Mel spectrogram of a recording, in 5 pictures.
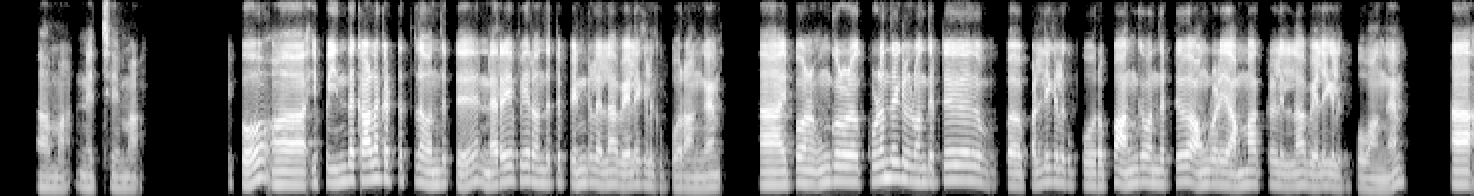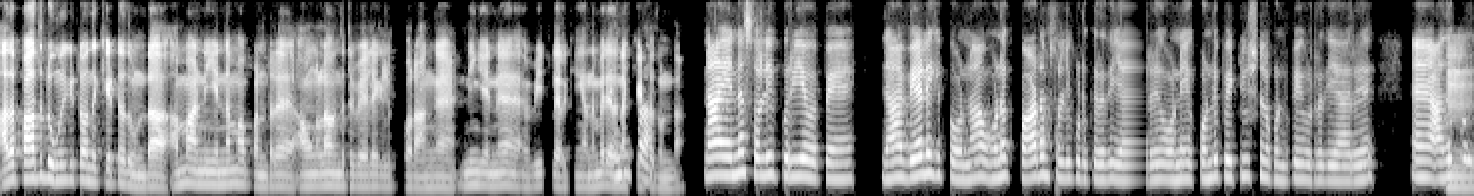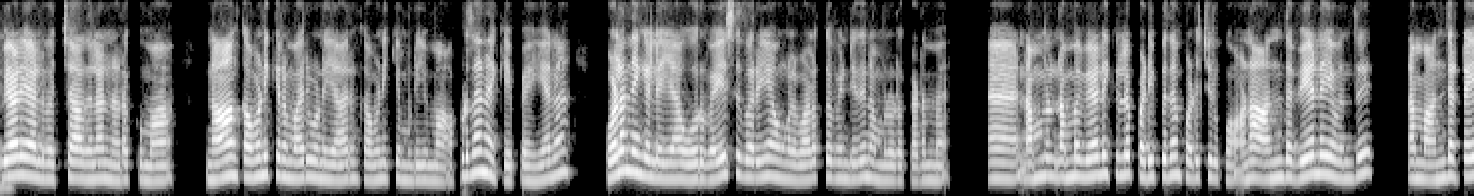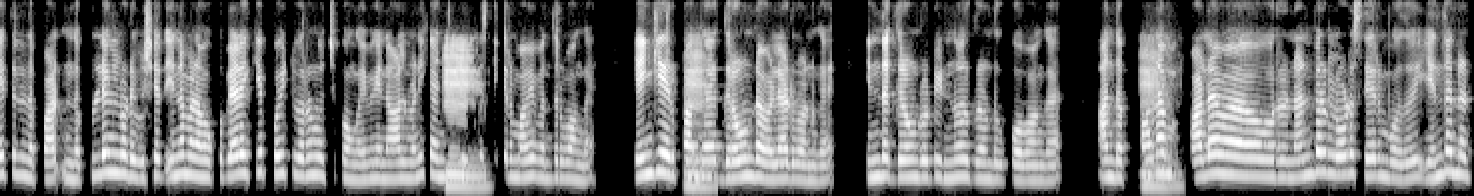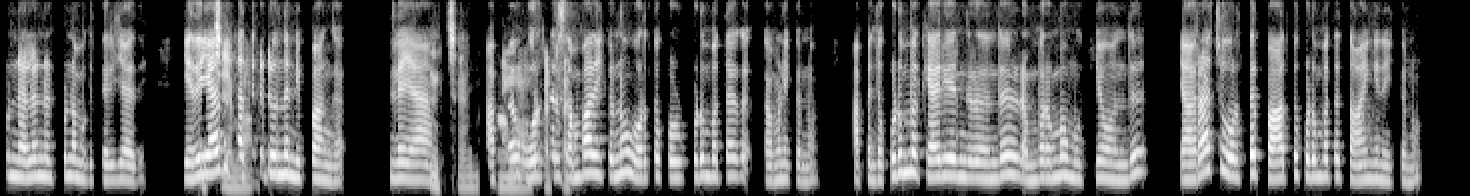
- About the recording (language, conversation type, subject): Tamil, podcast, குடும்பம் உங்கள் தொழில்வாழ்க்கை குறித்து வைத்திருக்கும் எதிர்பார்ப்புகளை நீங்கள் எப்படி சமாளிக்கிறீர்கள்?
- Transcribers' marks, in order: drawn out: "பல"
